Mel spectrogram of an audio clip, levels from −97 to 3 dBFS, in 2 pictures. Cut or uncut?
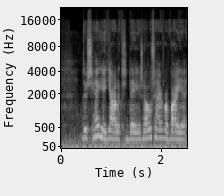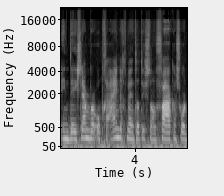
uncut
